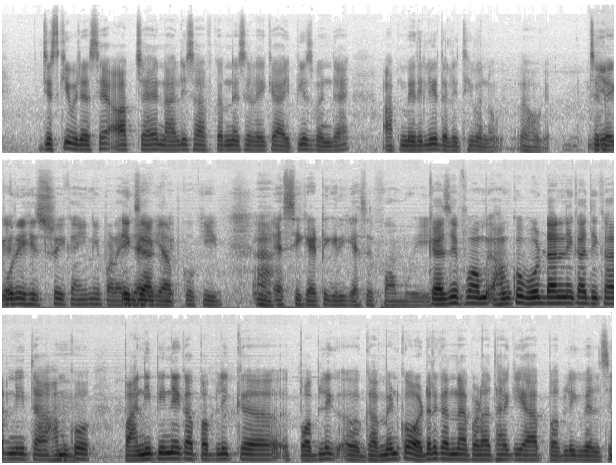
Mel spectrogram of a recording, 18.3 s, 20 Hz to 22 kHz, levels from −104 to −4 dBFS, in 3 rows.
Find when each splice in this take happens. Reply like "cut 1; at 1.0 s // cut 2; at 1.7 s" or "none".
cut 1; at 5.9 s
